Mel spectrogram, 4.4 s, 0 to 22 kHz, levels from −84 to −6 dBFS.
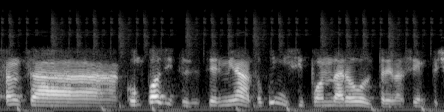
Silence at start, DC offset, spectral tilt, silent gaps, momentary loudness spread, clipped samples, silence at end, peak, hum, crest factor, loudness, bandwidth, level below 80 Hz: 0 s; under 0.1%; -5 dB/octave; none; 15 LU; under 0.1%; 0 s; -4 dBFS; 50 Hz at -60 dBFS; 20 dB; -23 LUFS; 14 kHz; -60 dBFS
